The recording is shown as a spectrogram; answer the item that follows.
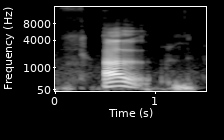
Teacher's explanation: اس زال کی سیٹی نہیں نکلنی چاہیے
